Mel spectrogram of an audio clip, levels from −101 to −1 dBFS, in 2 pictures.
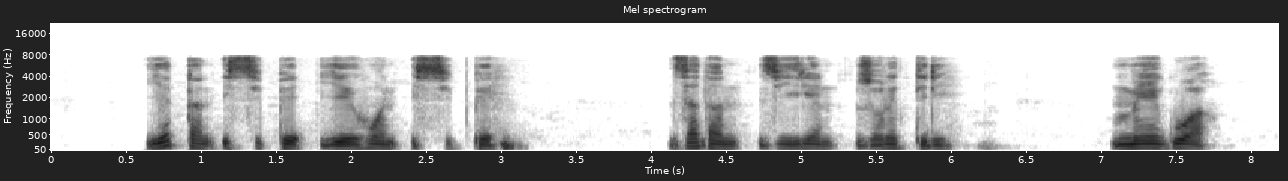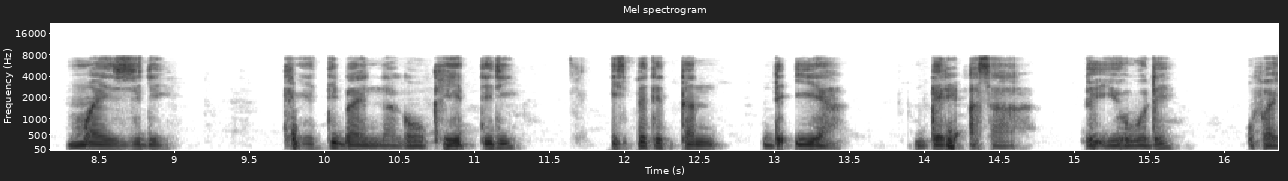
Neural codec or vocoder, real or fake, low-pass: vocoder, 22.05 kHz, 80 mel bands, Vocos; fake; 7.2 kHz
